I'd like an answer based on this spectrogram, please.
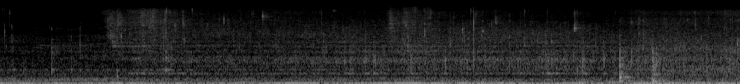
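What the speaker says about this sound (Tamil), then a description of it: "நம்ம சிக்கன்லாம் போட்டு பொரிச்சு எடுத்துடலாம்." Chicken pieces deep-fry in hot oil for chicken fried rice, a dense, steady sizzle and bubbling that stays close and constant, with a few sharper crackling bursts as more pieces go in.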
